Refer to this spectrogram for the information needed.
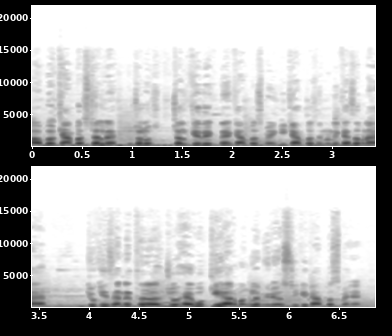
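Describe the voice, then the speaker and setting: A man's voice: on the low side, little pitch movement, quick pace, music in the background. A man hosting a casual campus tour vlog, talking freely in a mix of Hindi and English as he walks around a university campus. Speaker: educator and vlogger host.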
